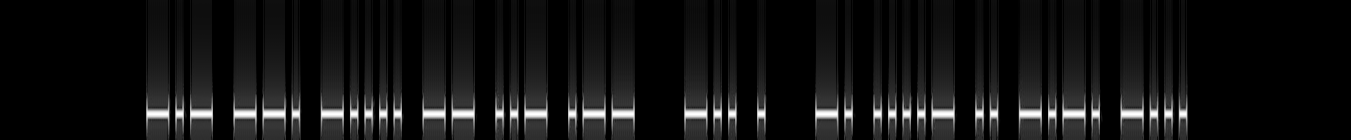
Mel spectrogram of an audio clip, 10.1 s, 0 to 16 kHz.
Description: Morse code, heard as a keyed tone, about 22 wpm, 700 Hz. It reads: KG6MUW DE N4ICB
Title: USA Callsign DE Callsign 22wpm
